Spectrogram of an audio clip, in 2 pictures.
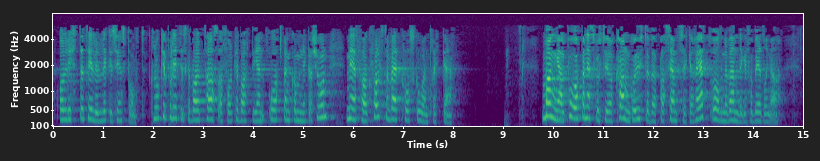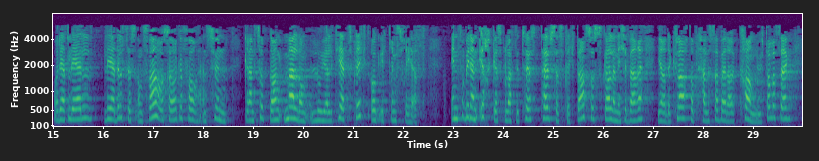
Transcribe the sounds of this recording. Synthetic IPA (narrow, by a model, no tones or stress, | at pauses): ʔolʏt̪ːət̪ʰɪlʉːlikəsyːnspʊŋkt̪kʰluːkəpʰʊliːt̪ɪskəʋɑlɡ̚t̪ʰɑːsɑ̰ʋfɔlkəʋɑlk̚t̪ɪɛɪnʔoːpənkʰʊmʉnɪkɑʃuːnmeːfɑːɡfɔlksɔmʋæɪt̪kʰʊʁskuːənt̪ʰʁʏkːə | mɑŋːəlpʰɔoːpənheːt̪skʉlt̪ʰʉːʁkʰɑnɡoːʉːt̪ʰøːʋəʁpʰɑsɪɛnt̪sɪkəɾheːt̪ʰoːɡnœd̪ʋɛnd̪ɪɡəfɔbeːd̪ʁɪŋɑ̰ʁ | ʔɔd̪ɛæɛt̪leːd̪əlsəsɑ̰nsʋɑːʁɔsœʁɡəfɔʁɛ̰nsʉn | ɡ̥ʁɛnsəʊpɡɑŋmɛlːɔmlɔjɑlɪt̪ʰeːt̪spʰlɪkt̪ʰoːɡʏt̪ʁɪŋsfʁiːhḛːt̪ | ɪnn̩fɔbiːd̪ɛnʔʏʁkəspʰɔlɑkt̪ət̪ʰɑʉsət̪spʰlɪkt̪əʁsɔskɑld̪ɛnɪçəbæːʁəjøːʁəd̪ɛkʰlɑːʁt̪ɑt̪hɛlsəɑɾbæɪd̪əʁəkʰɑnʉːt̪ɑːləseːɡ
